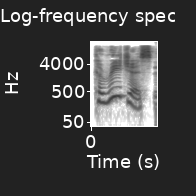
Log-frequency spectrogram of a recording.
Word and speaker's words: courageous: 那么我们如果用 courageous 来造句的话，那我们注意它，当它变成了形容词，它的呃读音。和重音也有变化，变到了后面。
